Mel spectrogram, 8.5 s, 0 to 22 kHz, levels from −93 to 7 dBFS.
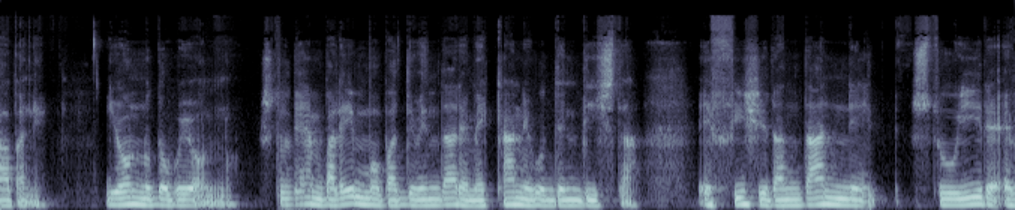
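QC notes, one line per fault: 2.23–2.55 s, repeated packet loss (robotic sound): eight gaps of up to 20 ms each leave about half of this third of a second (160 ms) missing, and each one is filled by extending the preceding sound before the next gap arrives. The result is choppy, with pieces missing. On a spectrogram, the harmonics appear as repeated flat-topped, smeared blocks alternating with real detail. The waveform shows periodic copied cycles breaking up the natural envelope.
7.13, 7.17 and 7.21 s, short concealed packet loss: three separate 20 ms holes, spaced 40 ms apart, each patched by continuing the last sound and then crossfading back into the real signal. Each one is heard as a brief smear or wobble across this 0.12 s stretch. On a spectrogram, each patch shows frozen or blurred harmonics or a noise-like wash, and the waveform has a seam at each blend point.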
